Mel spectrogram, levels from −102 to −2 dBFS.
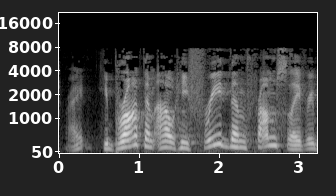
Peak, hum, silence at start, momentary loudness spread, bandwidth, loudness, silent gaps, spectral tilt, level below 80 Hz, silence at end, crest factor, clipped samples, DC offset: -6 dBFS; none; 0.15 s; 17 LU; 8 kHz; -27 LUFS; none; -3.5 dB/octave; -70 dBFS; 0 s; 22 dB; under 0.1%; under 0.1%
